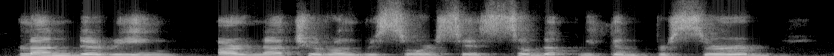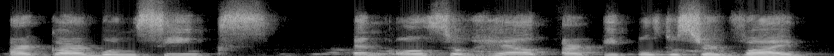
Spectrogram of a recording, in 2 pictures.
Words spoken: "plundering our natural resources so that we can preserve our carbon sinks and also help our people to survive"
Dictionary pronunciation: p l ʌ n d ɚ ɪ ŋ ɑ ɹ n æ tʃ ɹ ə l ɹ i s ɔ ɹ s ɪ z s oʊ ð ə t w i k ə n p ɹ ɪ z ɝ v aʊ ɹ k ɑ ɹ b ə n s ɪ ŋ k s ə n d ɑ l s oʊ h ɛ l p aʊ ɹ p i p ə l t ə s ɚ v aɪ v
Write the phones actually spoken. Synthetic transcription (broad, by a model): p l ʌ n d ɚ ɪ ŋ ɑ ɹ n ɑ tʃ ɹ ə l ɹ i s ɔ ɹ s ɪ s oʊ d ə t w i k ə n p ɹ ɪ s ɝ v aʊ ɹ k ɑ ɹ b ə n s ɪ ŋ k s ə n d ɑ l s oʊ h ɛ l p aʊ ɹ p i p ə l t ə s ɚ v aɪ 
